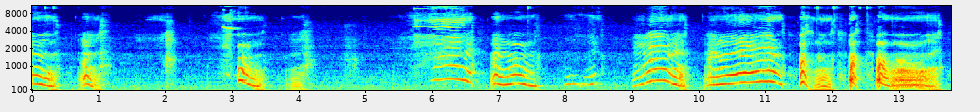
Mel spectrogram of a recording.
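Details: Female pet Siberian husky barking and talking: clipped barks at the start, then a stream of whining, warbling yowls that climb and dip, growing longer and louder toward the end.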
